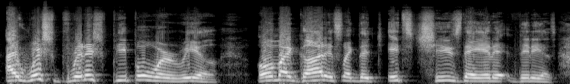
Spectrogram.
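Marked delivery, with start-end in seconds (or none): none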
